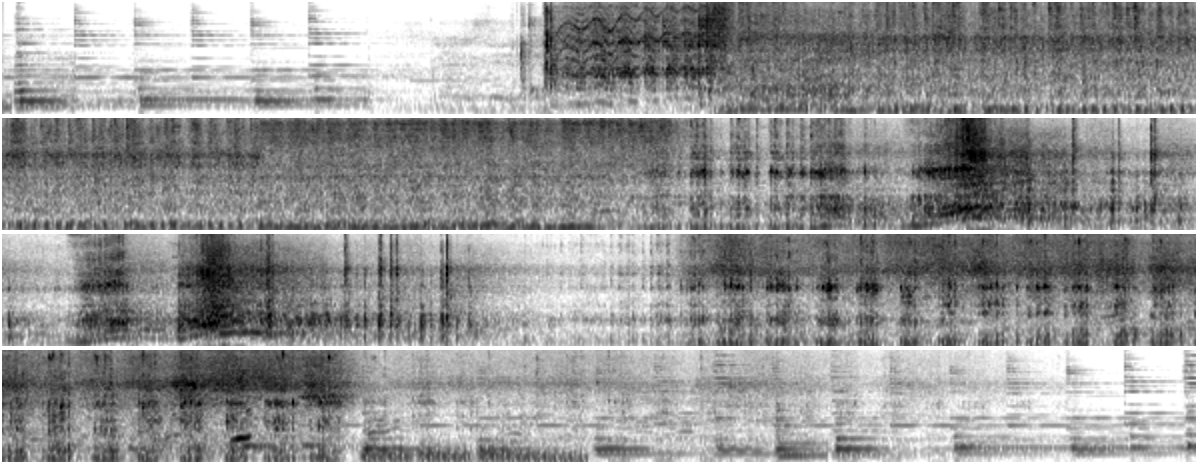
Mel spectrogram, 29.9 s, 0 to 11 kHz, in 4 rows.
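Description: Freshly built Hennessey 1200 HP Camaro ZL1 1LE's supercharged 416 stroker V8 (LT5 supercharger) starting about three seconds in and settling into a loud, steady idle. Around the middle it is revved twice, rising and falling each time, then idles with a rapid, choppy pulse before plucked-string music takes over near the end.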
